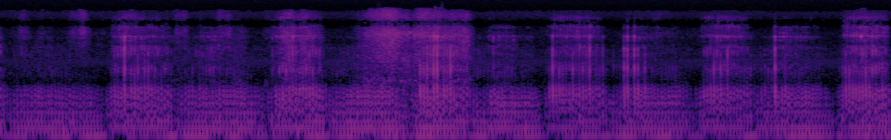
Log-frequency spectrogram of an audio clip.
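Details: Purring Norwegian Forest cat, a continuous low throaty rumble with layered harmonics, swelling slightly with each breath cycle, accompanied by faint scratchy rustles and airy exhalations.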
